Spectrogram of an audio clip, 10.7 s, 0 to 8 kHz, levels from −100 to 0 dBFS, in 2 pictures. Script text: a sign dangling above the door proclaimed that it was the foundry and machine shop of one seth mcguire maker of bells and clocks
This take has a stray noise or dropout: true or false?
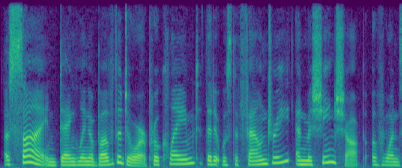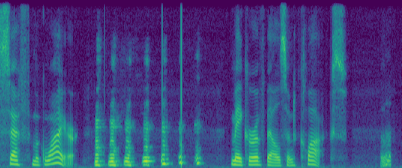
true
